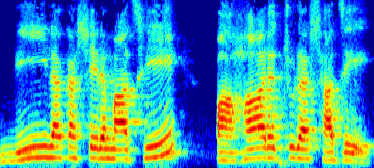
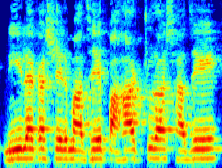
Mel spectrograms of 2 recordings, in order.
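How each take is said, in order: First: The line is recited expressively, like poetry. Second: The line is read plainly, without expression. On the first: The speaker calls it right. "সুন্দর করে করে বলা হয়" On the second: The speaker calls it wrong. "তাহলে কিন্তু লাভ নেই"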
